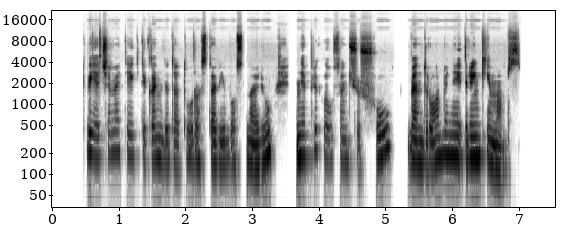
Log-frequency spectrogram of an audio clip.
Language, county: Lithuanian, Vilnius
